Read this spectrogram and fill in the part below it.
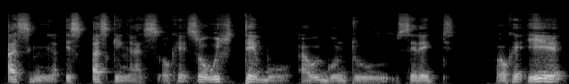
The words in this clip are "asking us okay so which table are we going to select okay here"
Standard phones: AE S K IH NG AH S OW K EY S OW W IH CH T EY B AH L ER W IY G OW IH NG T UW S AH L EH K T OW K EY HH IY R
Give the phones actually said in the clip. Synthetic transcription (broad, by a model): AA S K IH NG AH S OW K EY S OW W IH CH T EY B AH L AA W IY G OW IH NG T UW S AH L EH K T OW K EY HH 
